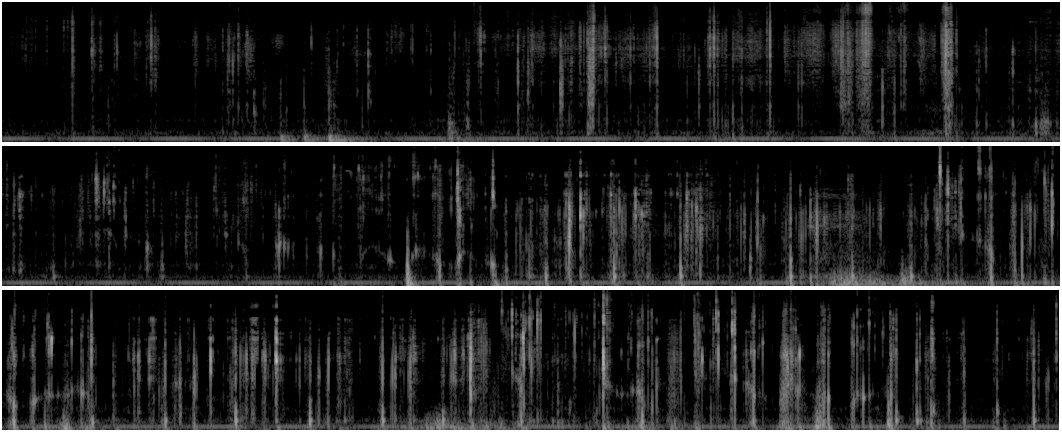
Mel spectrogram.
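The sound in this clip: Someone chews soft, chewy lactic-acid-flavoured sweets, producing many faint, wet, sticky chewing and squishing sounds in an irregular rhythm that grows busier in the second half.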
